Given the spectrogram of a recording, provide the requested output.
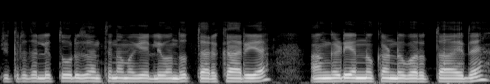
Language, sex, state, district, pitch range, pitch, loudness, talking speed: Kannada, male, Karnataka, Bidar, 140-150 Hz, 145 Hz, -13 LUFS, 120 wpm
